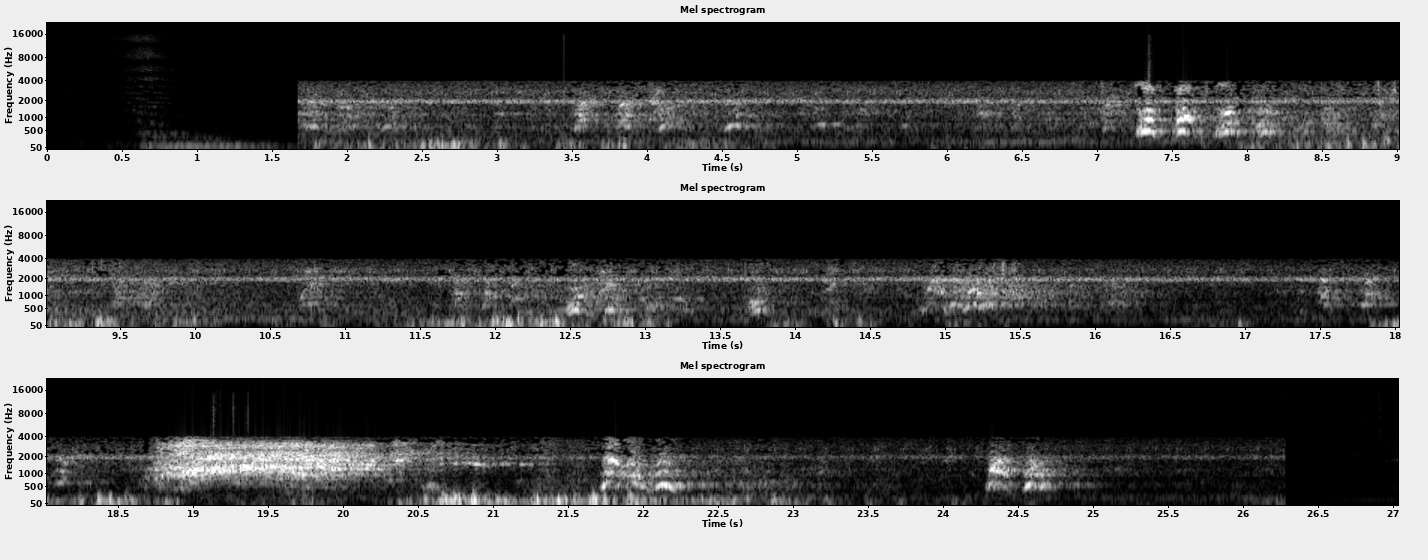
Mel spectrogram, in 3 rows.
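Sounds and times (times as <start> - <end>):
dogs barking: 1.7 - 2.6, 3.4 - 25.2
sharp scream: 18.6 - 21.2.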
